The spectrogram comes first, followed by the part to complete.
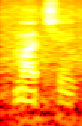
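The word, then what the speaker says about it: Maciej: ударение мацей, да, правильно? Мачей. Мачей. Да, ну все говорят. Мацей все. Да. Что ты мацей говоришь? Мачей, мачей.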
